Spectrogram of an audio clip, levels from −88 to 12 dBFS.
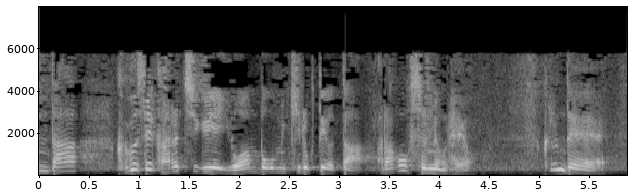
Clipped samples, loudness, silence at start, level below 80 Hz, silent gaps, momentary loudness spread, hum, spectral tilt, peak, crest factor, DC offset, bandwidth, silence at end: under 0.1%; -16 LUFS; 0 s; -58 dBFS; none; 11 LU; none; -3.5 dB/octave; 0 dBFS; 16 dB; under 0.1%; 6.2 kHz; 0 s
